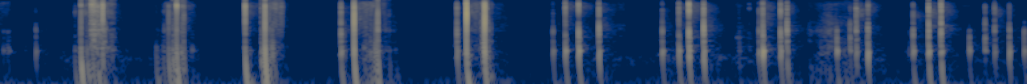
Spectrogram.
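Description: Long nails tap rapidly on the back of a phone's blue heart plastic case, near the camera, as it is held up to a mirror. Sharp, dry clicks and light scratchy taps come in quick uneven bursts, bright with little low ring, over a faint low hum.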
